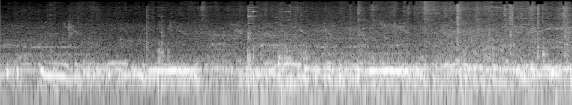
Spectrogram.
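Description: A fancy pigeon coos close by in a steady run of low, throaty, rolling calls that carry on without pause, with no voices over them.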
